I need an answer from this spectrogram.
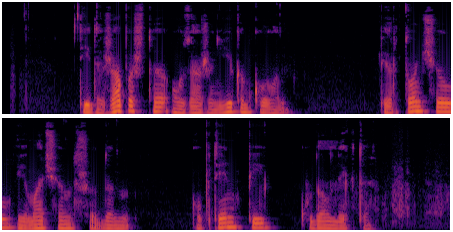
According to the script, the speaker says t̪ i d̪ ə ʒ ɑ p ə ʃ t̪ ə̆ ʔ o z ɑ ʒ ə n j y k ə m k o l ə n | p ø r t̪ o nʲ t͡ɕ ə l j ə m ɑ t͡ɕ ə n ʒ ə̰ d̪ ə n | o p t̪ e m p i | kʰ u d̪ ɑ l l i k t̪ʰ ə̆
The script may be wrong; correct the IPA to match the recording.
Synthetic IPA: t̪ i d̪ ə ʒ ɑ p ə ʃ t̪ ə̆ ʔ o z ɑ ʒ ə n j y k ə m k o l ə n | p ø r t̪ o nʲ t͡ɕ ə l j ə m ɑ t͡ɕ ə n ʃ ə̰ d̪ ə n | o p t̪ e n p i | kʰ u d̪ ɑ l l e k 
